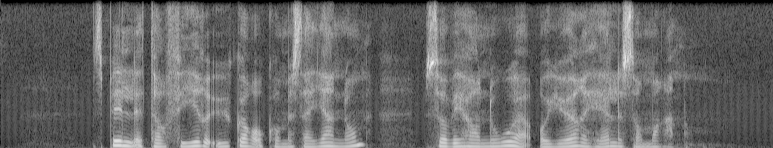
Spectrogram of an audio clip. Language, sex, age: Norwegian, female, 50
